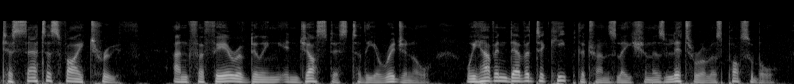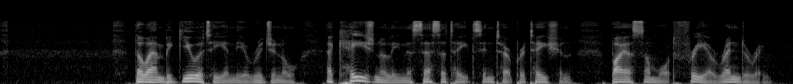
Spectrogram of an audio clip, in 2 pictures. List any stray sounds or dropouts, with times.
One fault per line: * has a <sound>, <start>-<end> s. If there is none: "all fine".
all fine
